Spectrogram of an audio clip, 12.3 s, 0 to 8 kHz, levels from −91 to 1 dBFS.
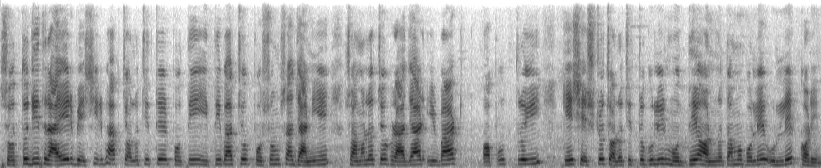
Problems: constant background noise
